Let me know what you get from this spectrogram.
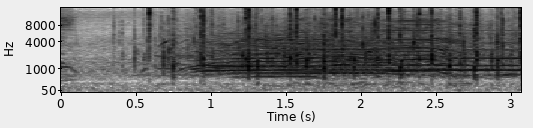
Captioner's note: applause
